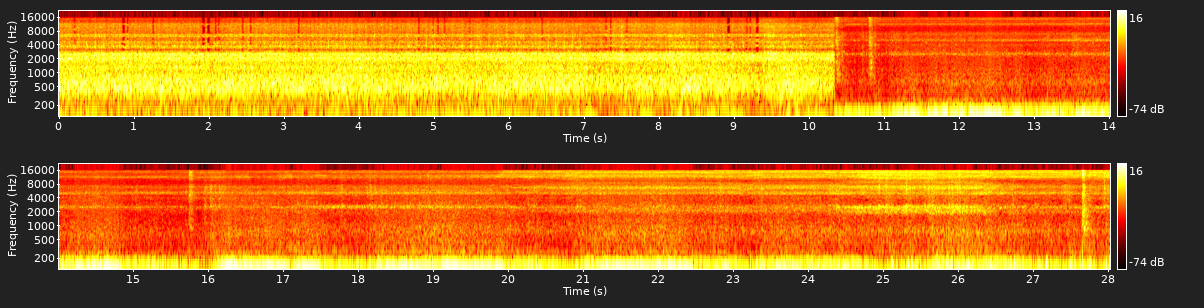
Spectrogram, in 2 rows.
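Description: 1969 Ford Econoline 200's V8 running with its valve covers off and the rocker arms exposed, just after an overhaul. About ten seconds in the sound changes abruptly to a heavier, uneven low rumble that swells and fades.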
